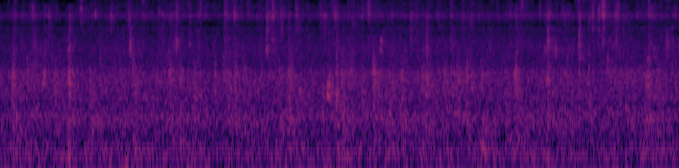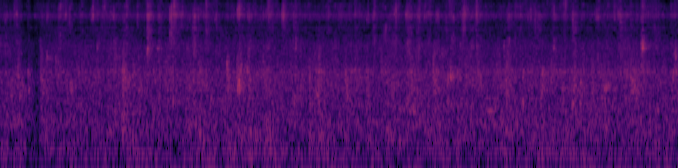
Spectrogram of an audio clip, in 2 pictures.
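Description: Steady rain falling on surfaces: an even hiss of drops with many small, sharp ticks scattered through it.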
